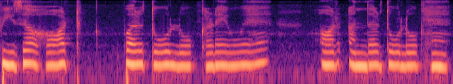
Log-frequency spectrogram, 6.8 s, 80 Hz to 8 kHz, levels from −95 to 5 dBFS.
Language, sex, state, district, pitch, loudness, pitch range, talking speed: Hindi, female, Uttar Pradesh, Lucknow, 230 Hz, -18 LUFS, 220-240 Hz, 115 wpm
